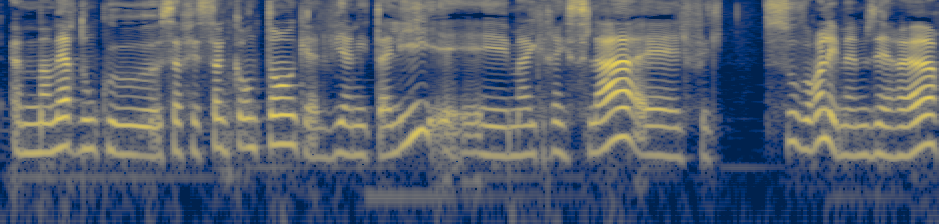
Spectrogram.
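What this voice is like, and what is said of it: Italian accent in French. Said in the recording (French): “je suis italienne ... moi-même j'ai un accent”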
